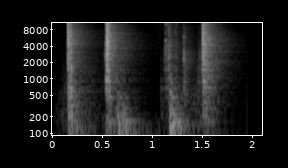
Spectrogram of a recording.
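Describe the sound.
Four sharp thumps at a door as a court letter is delivered to a woman inside, evenly spaced and fairly loud, with no voices.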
